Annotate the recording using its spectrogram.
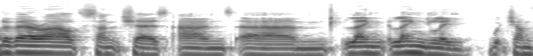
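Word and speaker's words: Lenglet: i've said that wrong it's not langlets basically i think it's langley people comment section told me i'll get right at some point but langley i think is how you say his name but there are three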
